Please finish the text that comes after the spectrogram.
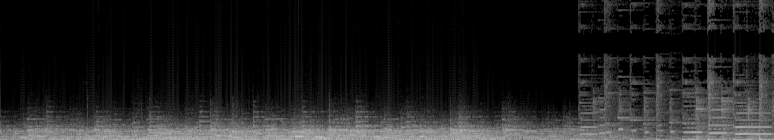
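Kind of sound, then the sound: signal or alarm, cathedral church bells ringing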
